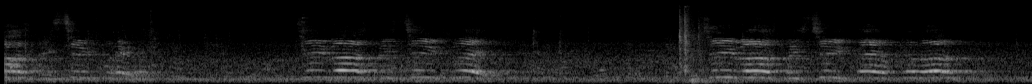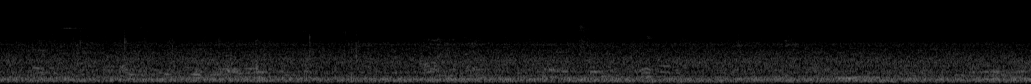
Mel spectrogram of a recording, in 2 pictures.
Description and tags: open street market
